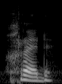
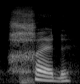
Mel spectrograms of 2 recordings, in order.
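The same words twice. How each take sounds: First: The R is a quick single tap. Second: The R has rough friction from the throat. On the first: "we do not tap the R sound like this" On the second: "if the back of your tongue is causing friction and a substantial vibration, as a fricative would"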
